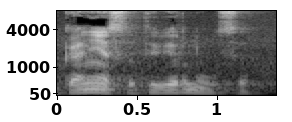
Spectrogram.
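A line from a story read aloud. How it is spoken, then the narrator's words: Grumbling. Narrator (Russian): проворчал конь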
